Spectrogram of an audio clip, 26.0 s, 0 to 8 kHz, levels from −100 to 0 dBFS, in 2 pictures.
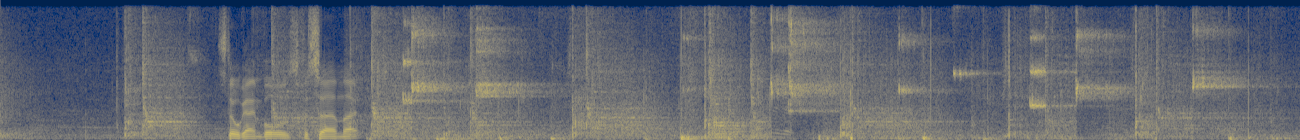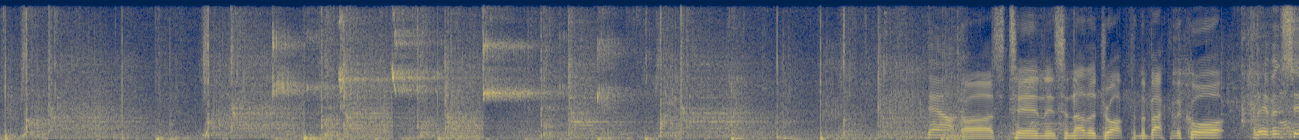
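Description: Gain pumping runs throughout: the level swings by roughly 15 dB, loud and soft parts ending up closer in level and the sound squashed, likely from excessive microphone gain driving a fast limiter.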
